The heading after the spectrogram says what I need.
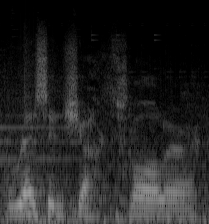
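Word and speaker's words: Reschenthaler: shaal you know that resen Sher he's uh that's actually the way you pronounce it you know nobody else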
